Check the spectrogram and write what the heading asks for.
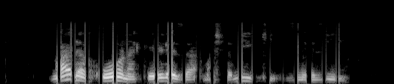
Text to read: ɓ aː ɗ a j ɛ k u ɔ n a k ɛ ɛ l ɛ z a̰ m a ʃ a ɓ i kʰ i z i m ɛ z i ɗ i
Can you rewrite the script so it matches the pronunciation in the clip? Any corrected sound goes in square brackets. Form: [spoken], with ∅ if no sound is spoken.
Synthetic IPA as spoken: ɓ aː ɗ a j [a] k u ɔ n a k ɛ ɛ l ɛ z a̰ m a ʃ a ɓ i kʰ i z i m ɛ z i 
